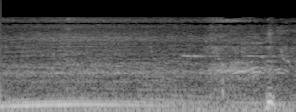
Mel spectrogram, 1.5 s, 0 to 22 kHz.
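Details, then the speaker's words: BMW 525i drift project car, first test run. The engine note holds steady then settles, with a few quick blips. Runs smoothly with no knocks or misses. A healthy engine. "listen to that engine purr sounds like a dream"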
